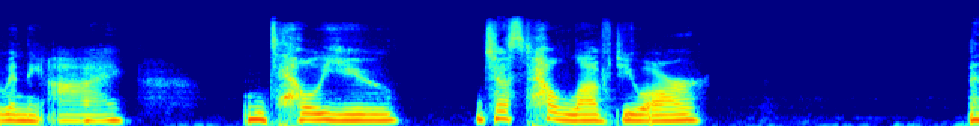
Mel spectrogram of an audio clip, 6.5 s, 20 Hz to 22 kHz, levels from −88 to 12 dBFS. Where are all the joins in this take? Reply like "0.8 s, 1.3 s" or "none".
none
